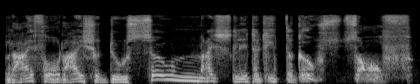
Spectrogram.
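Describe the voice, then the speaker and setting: Man playing a breezy, teasing chap, husky voice. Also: medium pitch, very animated, measured pace, a bit bright, no echo, studio quality, voice pushed up, exaggerated voice. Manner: bantering, breezy. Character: jovial, teasing male friend, breezy and mischievous. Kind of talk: audiobook character dialogue.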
